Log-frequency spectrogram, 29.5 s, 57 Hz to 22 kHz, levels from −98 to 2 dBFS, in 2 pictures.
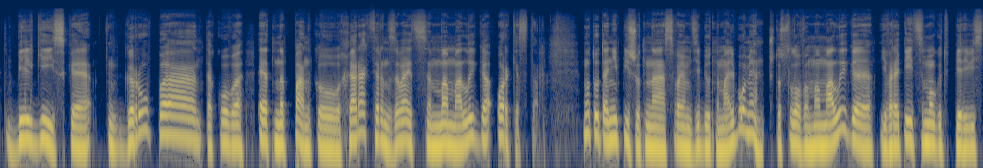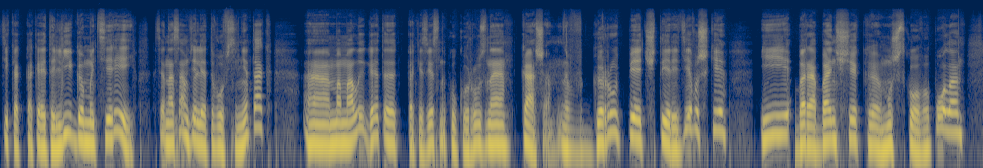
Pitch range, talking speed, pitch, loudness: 120-155 Hz, 100 wpm, 135 Hz, -22 LUFS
